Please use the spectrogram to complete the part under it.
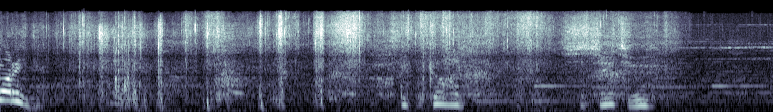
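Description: Footsteps crunch on dry grass and leaves.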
